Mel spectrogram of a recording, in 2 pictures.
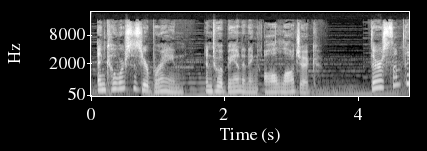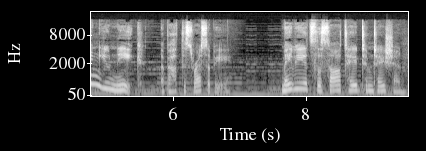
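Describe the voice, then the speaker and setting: A woman's voice: mid-range voice, a little mellow. A woman co-hosting a podcast, chatting and telling stories in a playful way. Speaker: podcast co-host. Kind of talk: casual chat and storytelling.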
